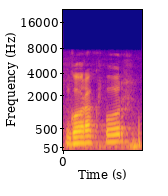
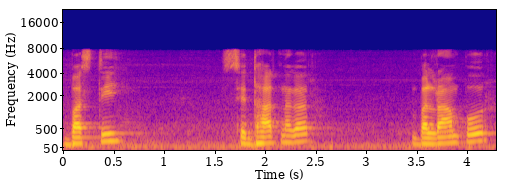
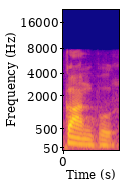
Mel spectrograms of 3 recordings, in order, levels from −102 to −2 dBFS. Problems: constant background noise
